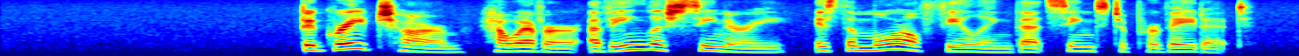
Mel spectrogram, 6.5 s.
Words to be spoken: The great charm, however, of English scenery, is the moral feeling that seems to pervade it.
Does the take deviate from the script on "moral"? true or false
false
